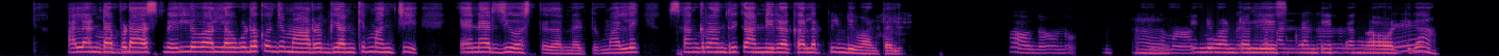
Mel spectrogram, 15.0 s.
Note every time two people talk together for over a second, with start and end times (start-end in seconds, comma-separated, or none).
11.9-14.0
